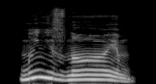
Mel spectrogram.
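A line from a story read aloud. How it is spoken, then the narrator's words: Twins drawling in unison. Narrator (Russian): хором протянули близнецы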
